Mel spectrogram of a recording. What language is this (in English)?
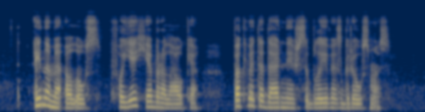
Lithuanian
